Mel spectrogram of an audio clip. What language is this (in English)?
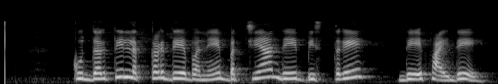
Punjabi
